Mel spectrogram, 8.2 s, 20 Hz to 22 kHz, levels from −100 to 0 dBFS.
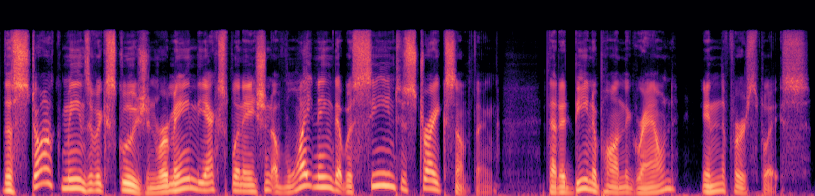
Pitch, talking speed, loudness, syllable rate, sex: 140 Hz, 185 wpm, -18 LUFS, 5.3 syllables/s, male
